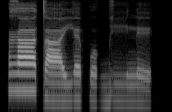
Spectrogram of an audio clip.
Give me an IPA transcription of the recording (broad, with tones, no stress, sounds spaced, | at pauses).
ɣ aː˦ t aː˨ j ɛ˨ p o˨ ɡ͡b iː˨ n e˨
